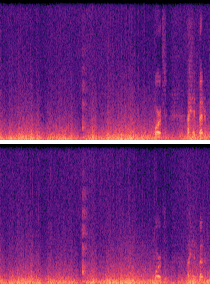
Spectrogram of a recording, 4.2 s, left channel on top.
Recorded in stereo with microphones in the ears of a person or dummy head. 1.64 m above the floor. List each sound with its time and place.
1.6 s a whoosh: 20° right (ahead or behind)
3.1 s a man speaking: 55° left (ahead or behind)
